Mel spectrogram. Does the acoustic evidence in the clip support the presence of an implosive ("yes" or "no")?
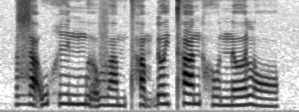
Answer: yes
